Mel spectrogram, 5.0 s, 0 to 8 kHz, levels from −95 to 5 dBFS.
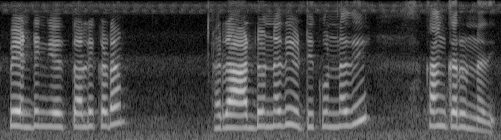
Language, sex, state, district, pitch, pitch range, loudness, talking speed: Telugu, female, Andhra Pradesh, Guntur, 305 Hz, 290-315 Hz, -28 LUFS, 110 wpm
